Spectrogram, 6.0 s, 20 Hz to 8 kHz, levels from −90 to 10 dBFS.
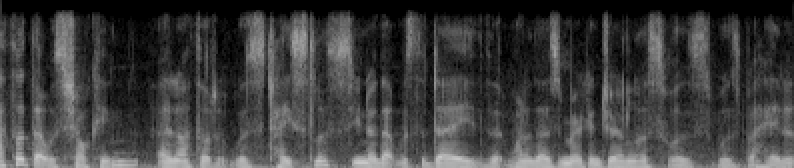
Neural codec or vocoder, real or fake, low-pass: none; real; 7.2 kHz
